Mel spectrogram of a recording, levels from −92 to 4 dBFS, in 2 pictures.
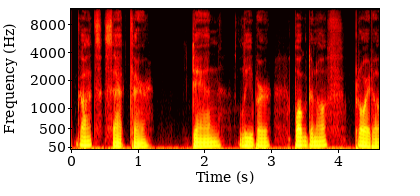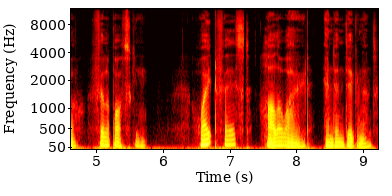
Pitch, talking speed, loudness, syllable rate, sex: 90 Hz, 85 wpm, -21 LUFS, 4.4 syllables/s, male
